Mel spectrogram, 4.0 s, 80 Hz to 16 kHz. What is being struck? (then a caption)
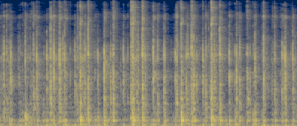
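Plastic mechanical keyboard. Fingertips type quickly on a white 66-key mechanical keyboard, about 30 cm long, with Gateron Brown switches, plastic keycaps and a hollow case. The result is a dense, steady stream of short, crisp clacks with a hollow low thock under bright click tops, each keystroke dying away almost instantly.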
